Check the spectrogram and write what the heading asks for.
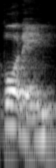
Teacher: quando eu falo porém, a sílaba mais forte aí é a última, né? É M, que também estão dentro aí das regras das oxítonas, porque a gente incluiu o EM ou o ENS.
